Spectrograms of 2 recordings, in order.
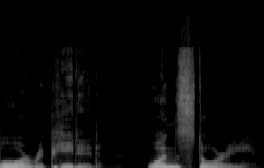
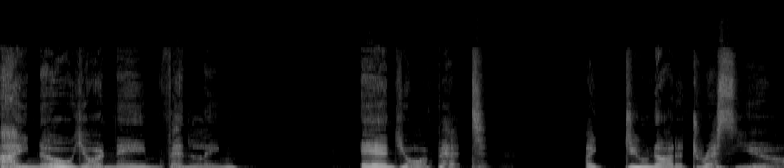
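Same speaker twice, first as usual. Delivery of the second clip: rasping, hoarse monster voice. A narrator voices a creature speaking to the player's character: raspy creature voice. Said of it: "in a raspy voice".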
